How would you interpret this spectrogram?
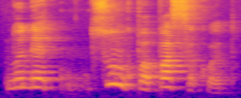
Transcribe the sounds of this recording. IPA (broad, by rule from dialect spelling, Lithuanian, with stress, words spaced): ˈnʊ nʲɛt ˈsʊŋkʊ pɐˈpɑːsɐˌkuɔtʲ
